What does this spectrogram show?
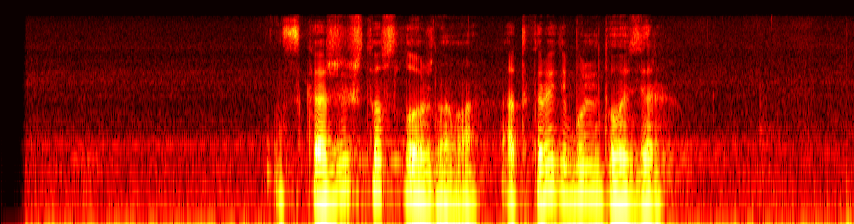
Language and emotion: Russian, neutral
